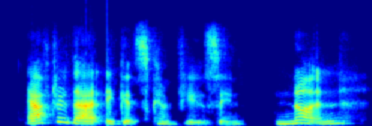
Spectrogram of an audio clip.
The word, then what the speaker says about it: Nun: None, spelled Nun, means nothing, but some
